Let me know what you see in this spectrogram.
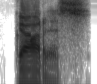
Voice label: "goddess", American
